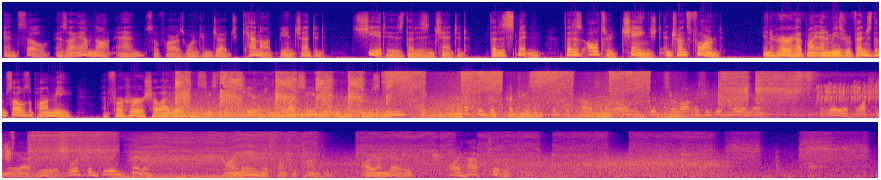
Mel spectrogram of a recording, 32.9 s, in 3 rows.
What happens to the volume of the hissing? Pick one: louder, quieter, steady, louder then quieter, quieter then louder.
quieter.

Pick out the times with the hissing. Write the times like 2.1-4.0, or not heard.
12.9-32.8.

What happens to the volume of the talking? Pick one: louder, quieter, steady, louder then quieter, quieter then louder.
louder then quieter.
